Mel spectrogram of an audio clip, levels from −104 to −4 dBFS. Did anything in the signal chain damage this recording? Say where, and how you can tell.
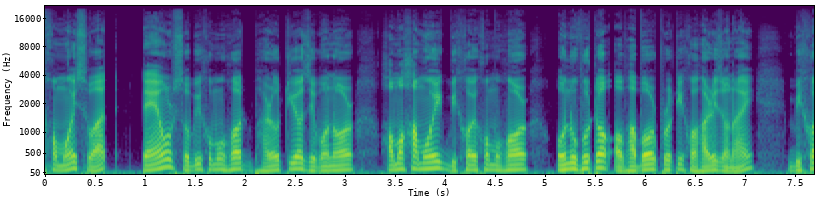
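No, nothing in this speech stood out on listening as damage from any stage of the signal chain.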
